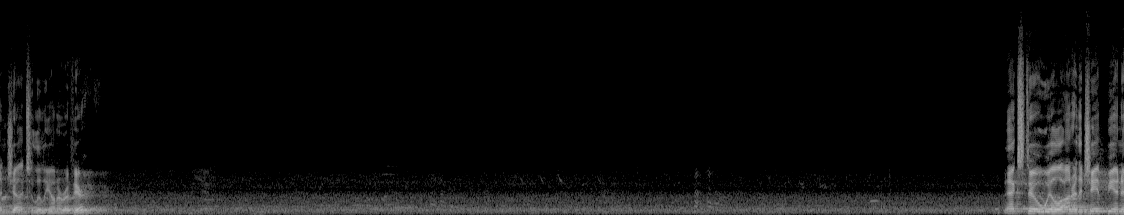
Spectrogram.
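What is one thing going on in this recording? A crowd murmurs softly in a large open arena.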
